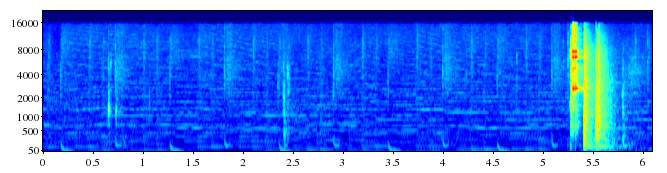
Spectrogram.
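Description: Faint background music with a few light clicks as a mountain bike air shock is handled, then, near the end, one short, loud metallic clatter.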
